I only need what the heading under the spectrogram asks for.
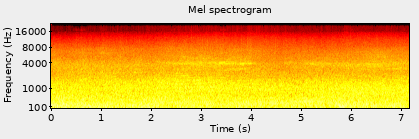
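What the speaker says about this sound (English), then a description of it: "You can see here, it's very strong wind" Strong wind buffets the microphone on My Khe Beach in Da Nang before a storm, a loud unbroken roar mixed with crashing surf that stays steady throughout with no talking.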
